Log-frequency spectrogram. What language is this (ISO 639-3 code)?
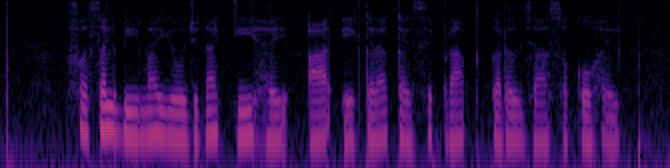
mag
